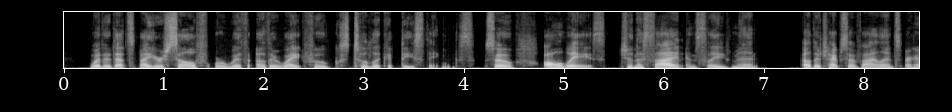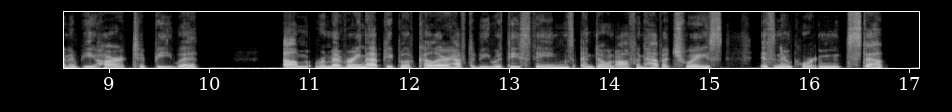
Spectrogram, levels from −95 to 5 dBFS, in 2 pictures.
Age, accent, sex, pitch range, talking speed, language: 30-49, American, female, 165-215 Hz, 180 wpm, English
